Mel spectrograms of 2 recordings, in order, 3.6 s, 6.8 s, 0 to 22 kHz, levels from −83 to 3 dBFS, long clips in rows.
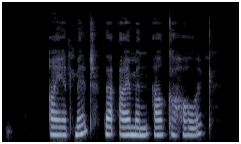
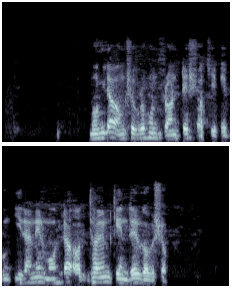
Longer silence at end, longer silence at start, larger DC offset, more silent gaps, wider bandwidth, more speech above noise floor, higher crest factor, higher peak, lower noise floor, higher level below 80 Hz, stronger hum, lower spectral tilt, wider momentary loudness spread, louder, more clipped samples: second, 0.45 s vs 0.95 s; second, 0.7 s vs 1.3 s; neither; neither; first, 14.5 kHz vs 7.8 kHz; second, 54 dB vs 58 dB; about the same, 18 dB vs 16 dB; second, -14 dBFS vs -2 dBFS; first, -85 dBFS vs -76 dBFS; second, -76 dBFS vs -60 dBFS; neither; about the same, -6 dB/octave vs -6 dB/octave; about the same, 10 LU vs 8 LU; second, -31 LUFS vs -18 LUFS; neither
